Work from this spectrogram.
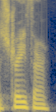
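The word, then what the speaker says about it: Strathairn: Talk about collaborating with your Williams College buddies, John Sayles and David Strathern. Yes, it's Strathern actually. Strathern. It's the most mispronounced name in My name on gets mispronounced all the time, and I IMDb.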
